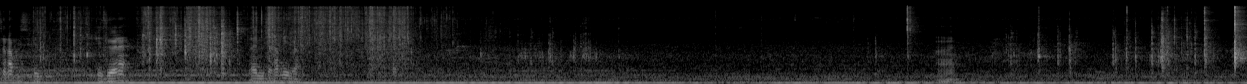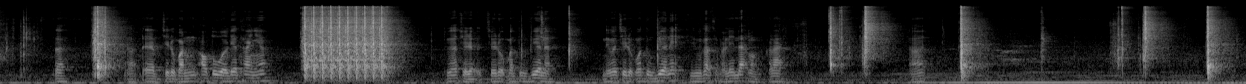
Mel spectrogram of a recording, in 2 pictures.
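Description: Plastic parts of a toy gun click and rattle as hands handle it.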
